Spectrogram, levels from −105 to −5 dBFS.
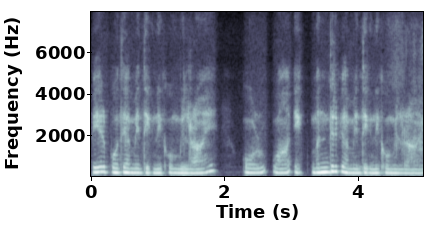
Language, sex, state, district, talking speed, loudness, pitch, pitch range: Hindi, female, Arunachal Pradesh, Papum Pare, 230 wpm, -16 LUFS, 205 Hz, 195-220 Hz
